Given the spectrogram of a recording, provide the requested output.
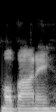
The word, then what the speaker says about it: Mulvaney: So Scott William Mulvaney over there, it's pronounced Mulvaney.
